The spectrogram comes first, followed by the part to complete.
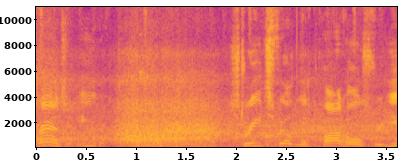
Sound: traffic whooshes

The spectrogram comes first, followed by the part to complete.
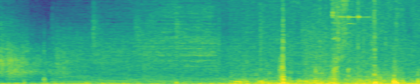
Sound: gunshot; wind gusting

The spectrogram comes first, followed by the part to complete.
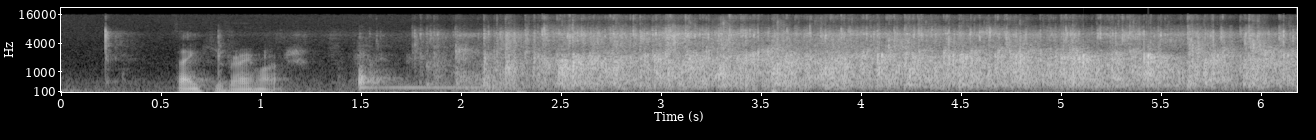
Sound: applause

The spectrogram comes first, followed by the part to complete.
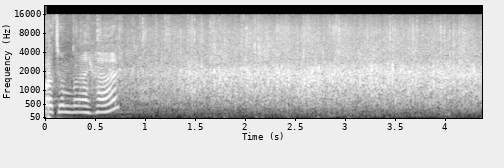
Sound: applause

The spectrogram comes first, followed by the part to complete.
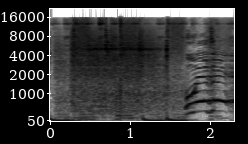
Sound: knocking on screen door

